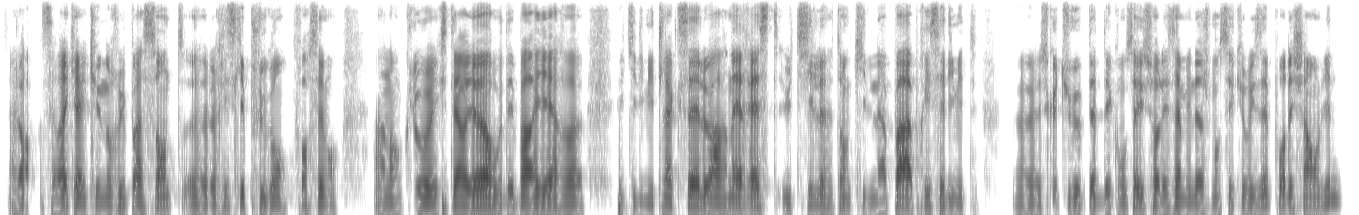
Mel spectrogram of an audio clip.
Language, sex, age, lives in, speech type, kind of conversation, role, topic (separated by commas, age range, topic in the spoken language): French, male, 25-29, France, read, expert-assistant, expert, Faut-il laisser son chat sortir dehors en toute sécurité ?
